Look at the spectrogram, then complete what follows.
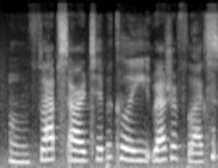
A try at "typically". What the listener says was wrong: Typically, don't pronounce the A. The A is not pronounced.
